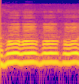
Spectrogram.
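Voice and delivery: mock a useless bystander with soft hoots; dopey droning mock hoots. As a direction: hoot idly in mockery. Mocks pastor sitting by doing nothing.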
